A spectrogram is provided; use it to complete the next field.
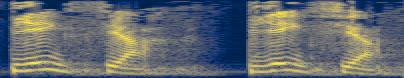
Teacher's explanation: Bueno, en esta parte, ciencia, yo pronuncio de esta manera, ciencia, pero hay regiones que van a pronunciarlo con la lengua entre los dientes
